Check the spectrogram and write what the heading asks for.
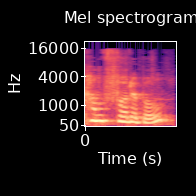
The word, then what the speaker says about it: comfortable: Now, this word just like vegetable has an extra vowel in there that we don't need to pronounce. Comfortable. Not comfortable or comfortable, but comfortable. Comfortable. We skip that vowel sound.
